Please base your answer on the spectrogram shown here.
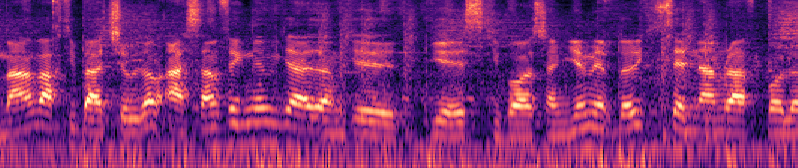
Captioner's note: speaks in other language: translation on screen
